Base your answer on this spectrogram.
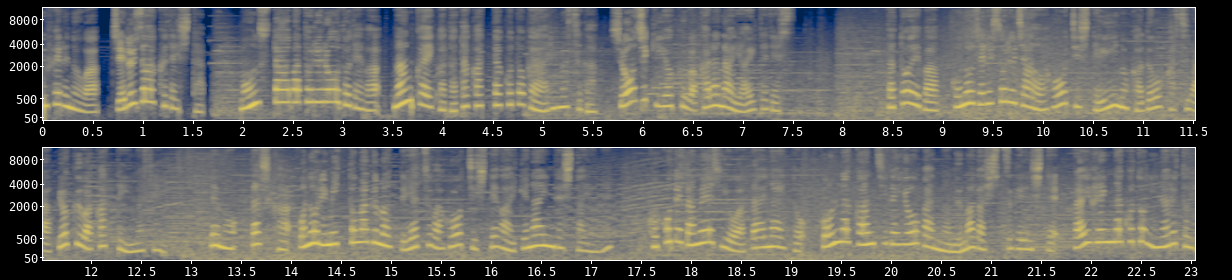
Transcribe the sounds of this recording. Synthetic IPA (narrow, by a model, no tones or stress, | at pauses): ɯ̟ɸe̞ɾɯ̟no̞β̞ad͡ʑ̥e̞ɾɯ̟zaːkɯ̟d̪e̞ɕi̥t̪amõ̞ɰ̃sɨ̥t̪aːbat̪o̞ɾɯ̟ɾo̞ːd̪od̪e̞βanãŋkaikat̪at̪akat̪ːako̞t̪o̞ɡaːɾʲimasɨɡaɕo̞ːʑikʲijo̞kɯ̟βakaɾanaiait̪e̞d̪e̞sɨ̥ | t̪at̪o̞e̞bako̞no̞d͡ʑe̞ɾɯ̟so̞ɾɯ̟ʑaːoho̞ːt͡ɕiɕi̥t̪e̞iːno̞kad̪o̞ːkasɨɾajo̞kɯ̟βakat̪ːe̞imasẽ̞ŋd̪̥e̞mo̞t̪aɕi̥kako̞no̞ɾʲimʲit̪ːo̞maɡɯ̟mat̪ːe̞jat͡sɨβaho̞ːt͡ɕiɕi̥t̪e̞βaike̞naĩnd̪e̞ɕi̥t̪ajo̞ne̞ | ko̞ko̞d̪e̞d̪ame̞ːʑio̞at̪aenait̪o̞kõ̞nːakãɲ̟d͡ʑid̪e̞jo̞ːɡãnːo̞nɯ̟maɡaɕɨ̥t͡sɨɡẽ̞ɰ̃ɕi̥t̪e̞t̪aiɸẽ̞nːako̞t̪o̞ɲ̟inaɾɯ̟t̪o̞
